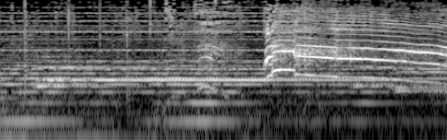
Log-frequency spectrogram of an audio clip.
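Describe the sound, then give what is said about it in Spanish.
A young man breaks down crying after a knife attack in a drama scene. His loud, harmonic wailing sobs burst in abruptly partway through and are sustained to the end. “La mujer lo observa aterrorizada y el joven agresor rompe a llorar.”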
